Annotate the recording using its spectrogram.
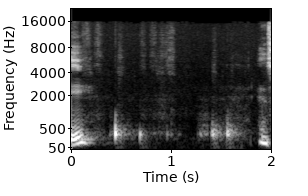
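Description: Dry-erase marker scratching and squeaking on a whiteboard in several short strokes as letters and an equals sign are written.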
